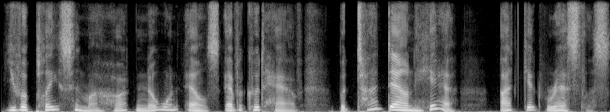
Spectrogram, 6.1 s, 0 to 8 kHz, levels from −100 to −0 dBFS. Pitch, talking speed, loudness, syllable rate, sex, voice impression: 150 Hz, 185 wpm, -21 LUFS, 5.0 syllables/s, male, very masculine, middle-aged, thick, sincere, calm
